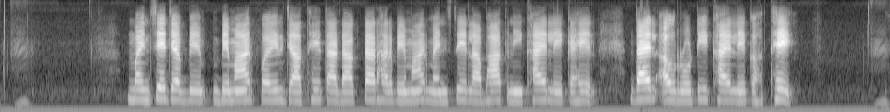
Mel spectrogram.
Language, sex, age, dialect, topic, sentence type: Chhattisgarhi, female, 60-100, Northern/Bhandar, agriculture, statement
